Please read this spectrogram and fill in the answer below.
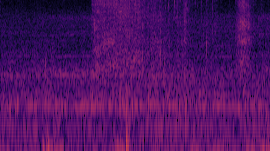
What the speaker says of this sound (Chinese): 好多蜜蜂围着他们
